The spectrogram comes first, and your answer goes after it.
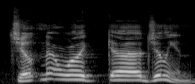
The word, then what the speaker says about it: Gillian: It seems like a girl, but the name is spelled Gillian. Yeah, like Jillian.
